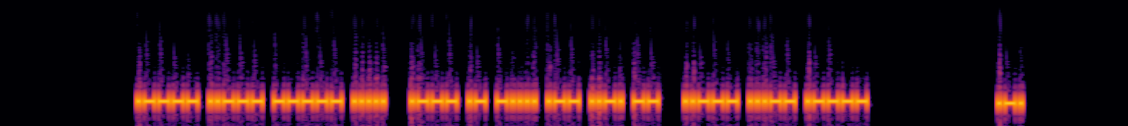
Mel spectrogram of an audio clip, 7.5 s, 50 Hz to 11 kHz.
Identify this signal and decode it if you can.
Morse code, heard as a keyed tone, about 49 wpm, 700 Hz. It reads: 1205 JA6WFM 231 R
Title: Worked All Europe DX Contest - QTC Exchange with Repeats - 50wpm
